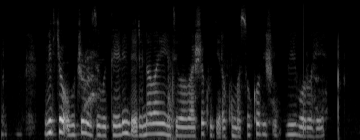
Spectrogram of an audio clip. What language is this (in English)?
Kinyarwanda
